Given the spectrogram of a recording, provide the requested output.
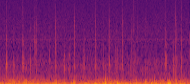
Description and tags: Text message being typed onto a mobile phone.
